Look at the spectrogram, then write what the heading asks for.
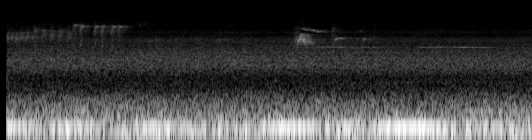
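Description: Steady low rumble with birds chirping over it: a short run of rapid high chirps from about half a second to a second and a half in, and another brief call near four seconds.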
